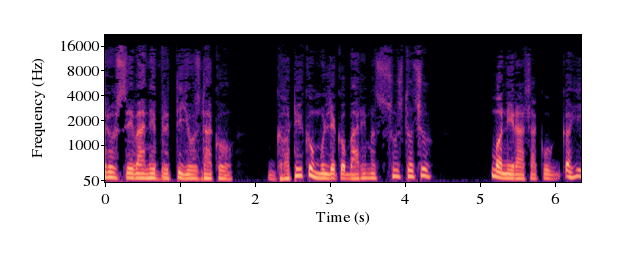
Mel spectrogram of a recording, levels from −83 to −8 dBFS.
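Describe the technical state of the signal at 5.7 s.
At 5.7 s the speech has the generation loss that runs through the whole clip: swirly, hollow and smeared, with nothing above 16.5 kHz. It's likely from being re-encoded as low-bitrate MP3, around 64 kbit/s, roughly ten times over, each pass stacking fresh quantisation damage.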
